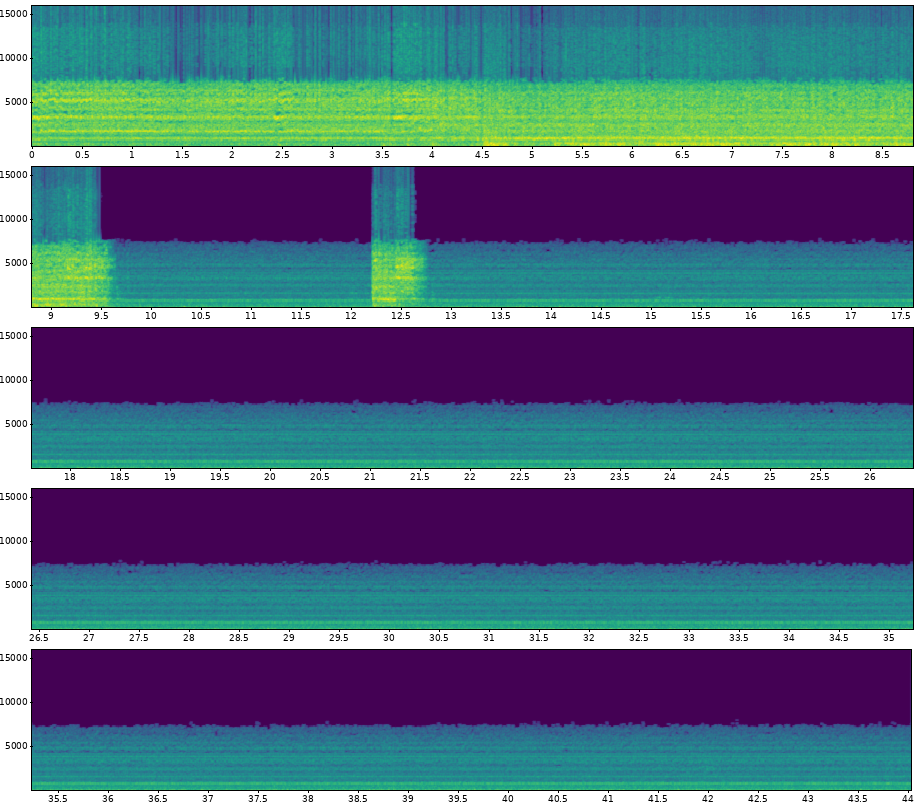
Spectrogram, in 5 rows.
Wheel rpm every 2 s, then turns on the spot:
220, 240, 290, 310, 200, 0, 30, 0, 0, 0, 0, 0, 0, 0, 0, 0, 0, 0, 0, 0, 0, 0.
none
